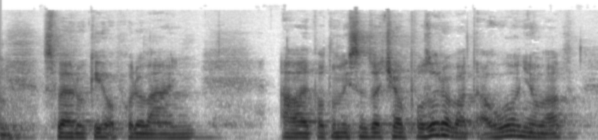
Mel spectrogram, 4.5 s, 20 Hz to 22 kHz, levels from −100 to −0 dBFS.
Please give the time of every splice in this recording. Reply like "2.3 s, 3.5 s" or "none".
none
